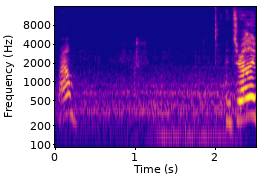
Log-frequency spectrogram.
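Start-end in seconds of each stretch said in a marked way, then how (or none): none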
